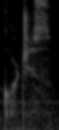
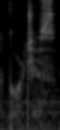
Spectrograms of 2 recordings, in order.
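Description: No difference in how they are said.

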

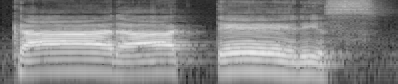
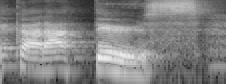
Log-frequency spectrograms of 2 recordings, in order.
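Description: First: Caracteres very slow, syllable by syllable, stress on TE; correct plural. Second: Caráteres said "ca-RÁ-ters", stressed on RÁ, drawn out; wrong plural. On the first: Teacher revealing the right plural, Caracteres slowly syllabled with TÉ stressed. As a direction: stretch ca-rac-TÉ-res, low and measured. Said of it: "desloca a sílaba tônica". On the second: Teacher rejecting a wrong plural, caráteres slow as ca-RÁ-ters. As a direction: stretch caráteres as ca-RÁ-ters with hissed final s. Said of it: "Não é caráteres". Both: Shown as a demonstration.

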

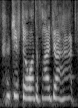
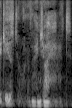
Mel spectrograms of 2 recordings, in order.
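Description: First: Much higher, thin ghostly "hat?"; high eerie voice. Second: Quick, soft, ghostly whisper of "hat". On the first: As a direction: float the question up like a phantom child. Echo repeated, high voice. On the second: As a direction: hiss the question out fast and secret. Echo repeated in whisper. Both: A narrator's reading.

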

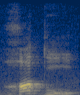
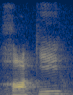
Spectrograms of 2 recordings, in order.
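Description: First: "Hockey" with a firm falling tune; Canadian accent, land "Hockey" as a statement; practising Canadian accent. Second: Higher "Hockey" with rising tune; Canadian accent, lift "Hockey" like a question; practising Canadian accent. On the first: Vlogger practising "Hockey", Canadian accent, falling. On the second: Vlogger practising "Hockey", Canadian accent, rising. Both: Shown as a demonstration. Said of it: "I'll practice".

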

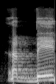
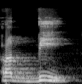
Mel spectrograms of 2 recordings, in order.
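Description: First: "रब्बे" ending in a slack e; "रब्बे", final vowel opened to e; wrong vowel. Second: "रब्बी" ending in a clear ee; "रब्बी", doubled b then ee; correct vowel. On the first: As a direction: demonstrate the slip, "रब्बे" with e for ee. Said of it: "नहीं पढ़ना". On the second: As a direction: model "रब्बी" with a pure final i. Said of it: "रब्बे नहीं पढ़ना". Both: Shown as a demonstration.

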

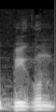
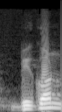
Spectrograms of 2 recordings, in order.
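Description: First: বিগুণ with "oo", "bi-goon"; less common pronunciation. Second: বিগণ with an open "o", "bi-gawn"; preferred pronunciation. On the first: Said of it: "বিগুণ বলি কম". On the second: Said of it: "বিগণ বলি". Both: Shown as a demonstration.

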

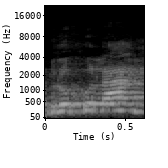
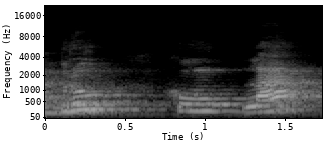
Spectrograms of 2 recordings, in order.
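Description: First: "brújula" in one go, higher, stress on the first syllable; "brújula" run together with a raised, stressed start; whole word, first syllable stressed. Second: "brújula" slowly pulled apart into syllables; slow teaching breakdown of "brújula". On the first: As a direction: say "brújula" all the way through, leaning on brú. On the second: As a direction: sound out "brújula" one piece at a time. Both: Shown as a demonstration. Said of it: "when you say the word all the way through".

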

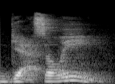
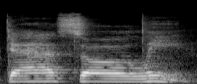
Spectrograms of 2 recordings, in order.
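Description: First: Said in the usual way. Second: Gas... o... line, slowly; broken into syllables. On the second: Shown as a demonstration. Teacher breaking up words for class, slow and segmented. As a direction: sound it out syllable by syllable. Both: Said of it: "break up our words into syllables".

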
